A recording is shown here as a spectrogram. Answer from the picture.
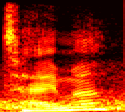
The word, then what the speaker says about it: Tam: Tam. The Americans say Tamer. – I'm going to go with Tam.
